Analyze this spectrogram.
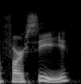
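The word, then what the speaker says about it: farci: not all the time next is fari emphasize the second syllable fari f a r c i or you can put an e at the very end it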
